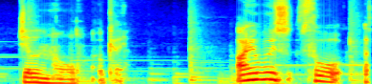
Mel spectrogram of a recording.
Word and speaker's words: Gyllenhaal: like a gyllenhaal um it's a soft g i never know what that means i'm gonna google it again more like hall oh okay i never know soft and hard letters someone did like soft c and hard c and i was like i don't know what that means so it's like gyllenhaal gyllenhaal gyllenhaal okay i always thought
